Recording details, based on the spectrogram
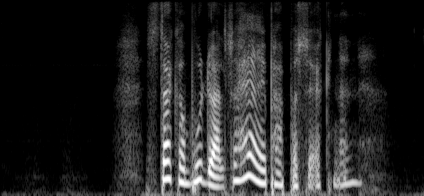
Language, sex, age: Swedish, female, 55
